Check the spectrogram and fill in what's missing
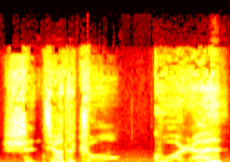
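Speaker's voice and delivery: very low, halting, hushed; soft, deep, labored menace; weak, venomous curse. Acted. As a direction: force out a curse in broken pieces. Captured assassin curses her family.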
